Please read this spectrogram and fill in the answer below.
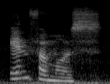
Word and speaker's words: infamous: Infamous. Of course, we say famous, in.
